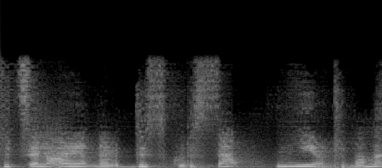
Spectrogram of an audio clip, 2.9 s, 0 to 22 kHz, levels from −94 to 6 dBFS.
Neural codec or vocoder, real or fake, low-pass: codec, 44.1 kHz, 0.9 kbps, DAC; fake; 14.4 kHz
